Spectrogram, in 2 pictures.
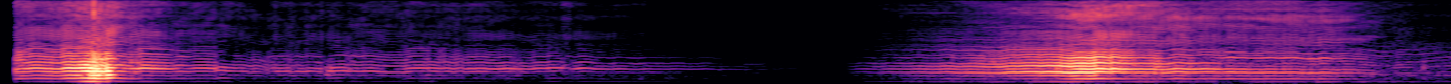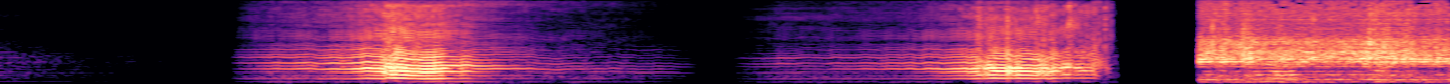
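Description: A bee's deep, humming buzz comes and goes in four passes, each rising to a peak and fading away. A short burst of hiss closes the recording.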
